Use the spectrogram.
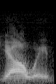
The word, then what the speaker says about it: Yahweh: It's Yahweh, brother.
